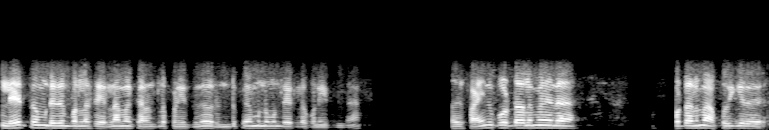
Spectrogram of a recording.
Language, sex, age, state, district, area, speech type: Tamil, male, 30-45, Tamil Nadu, Madurai, urban, conversation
